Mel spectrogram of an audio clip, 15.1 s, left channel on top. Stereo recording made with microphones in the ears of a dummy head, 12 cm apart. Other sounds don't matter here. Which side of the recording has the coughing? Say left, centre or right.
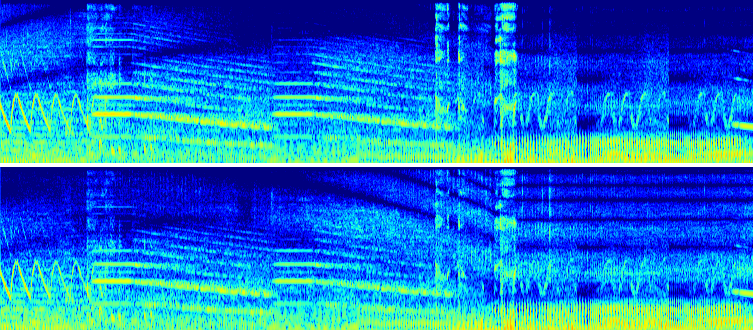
left.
